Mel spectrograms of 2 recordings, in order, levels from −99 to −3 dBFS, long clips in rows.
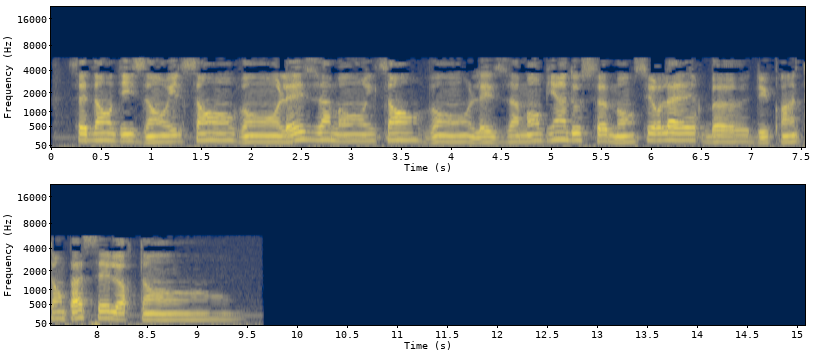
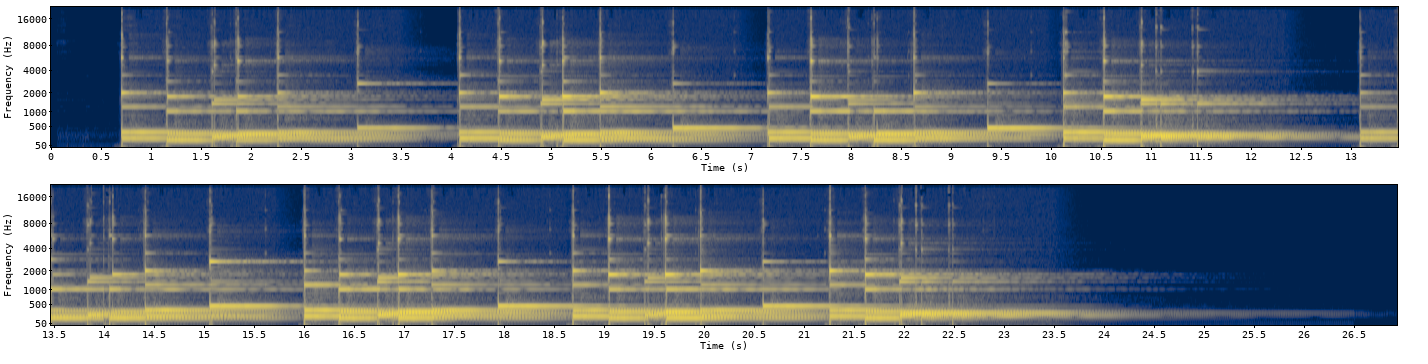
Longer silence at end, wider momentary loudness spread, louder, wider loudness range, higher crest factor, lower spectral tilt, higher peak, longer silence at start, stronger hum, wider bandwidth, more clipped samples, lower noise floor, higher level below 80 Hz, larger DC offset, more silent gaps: first, 5.65 s vs 3.05 s; second, 6 LU vs 12 LU; about the same, -23 LUFS vs -21 LUFS; about the same, 5 LU vs 5 LU; about the same, 20 dB vs 20 dB; first, -10 dB/octave vs -5.5 dB/octave; about the same, -4 dBFS vs -2 dBFS; second, 0.2 s vs 0.7 s; neither; second, 5.8 kHz vs 19.5 kHz; neither; about the same, under -90 dBFS vs -87 dBFS; about the same, -56 dBFS vs -56 dBFS; neither; neither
